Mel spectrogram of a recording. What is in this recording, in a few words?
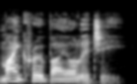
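"microbiology", British English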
